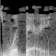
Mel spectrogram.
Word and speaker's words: Woodbury: Yeah, some people, you know, it's correctly pronounced Woodbury, but sometimes some people will call it Woodbury.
